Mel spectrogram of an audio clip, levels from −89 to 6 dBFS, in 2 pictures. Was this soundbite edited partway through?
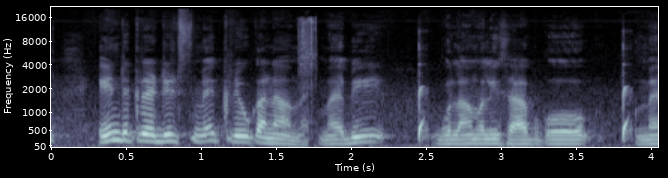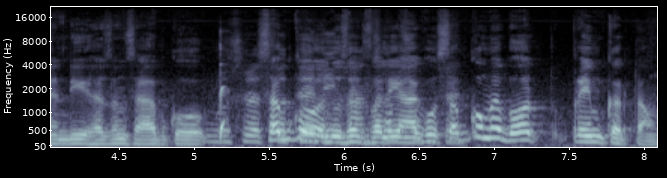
yes; 2 cuts; at 1.7 s, 3.7 s

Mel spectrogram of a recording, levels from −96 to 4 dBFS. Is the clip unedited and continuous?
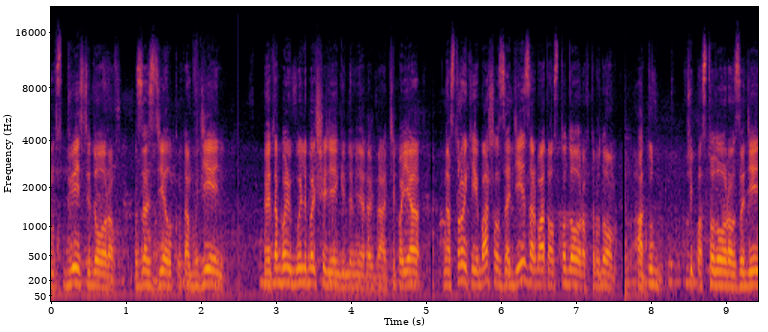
yes; 0 cuts

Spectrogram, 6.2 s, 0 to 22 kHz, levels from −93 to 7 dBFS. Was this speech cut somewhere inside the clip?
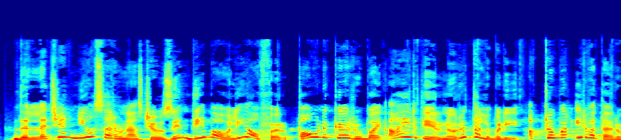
no; 0 cuts

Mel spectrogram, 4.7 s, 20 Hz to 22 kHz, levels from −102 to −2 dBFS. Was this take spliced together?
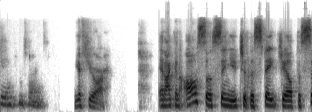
yes; 1 cut; at 2.2 s

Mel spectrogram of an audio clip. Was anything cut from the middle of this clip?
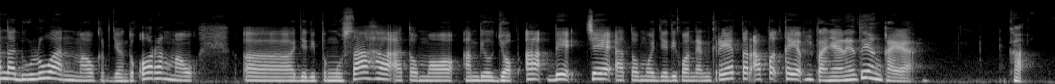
yes; 1 cut; at 8.2 s

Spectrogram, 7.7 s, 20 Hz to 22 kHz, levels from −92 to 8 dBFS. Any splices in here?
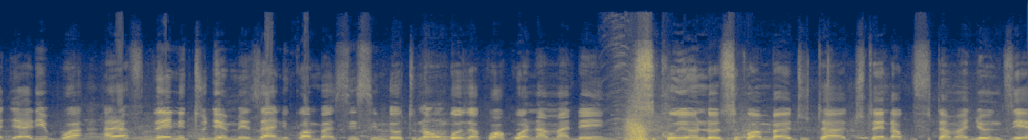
yes; 1 cut; at 4.6 s

